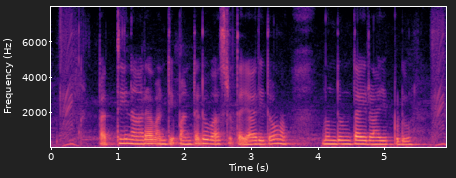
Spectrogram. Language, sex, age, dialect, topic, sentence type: Telugu, female, 31-35, Utterandhra, agriculture, statement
